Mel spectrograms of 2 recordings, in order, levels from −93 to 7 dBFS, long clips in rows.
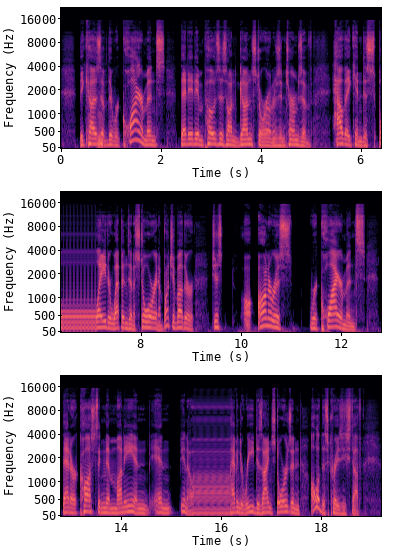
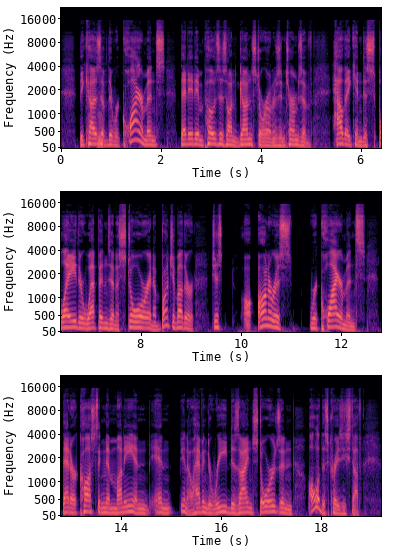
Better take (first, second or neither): second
